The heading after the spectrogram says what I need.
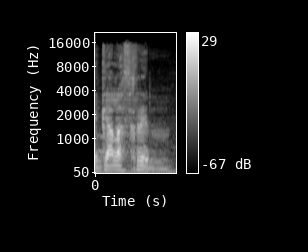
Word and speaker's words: Galadriel: And Do you know that in Tolkien, a DH consonant sound gets a TH pronunciation?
